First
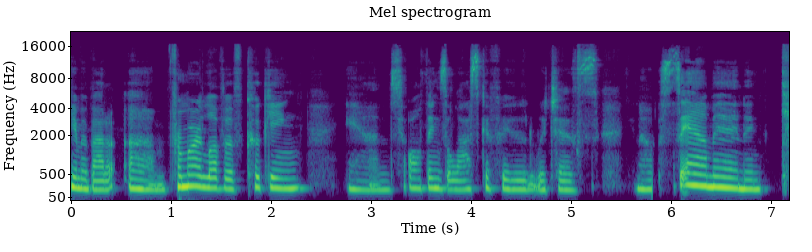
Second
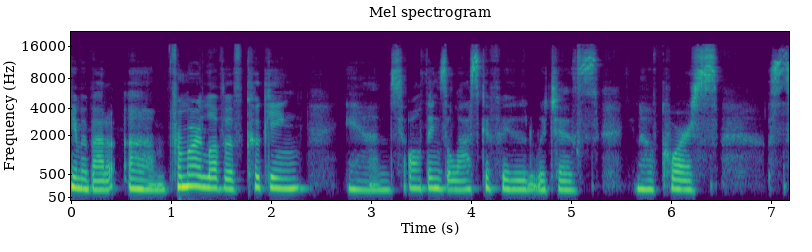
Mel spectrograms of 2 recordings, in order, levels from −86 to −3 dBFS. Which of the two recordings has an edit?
first; 1 cut; at 5.8 s

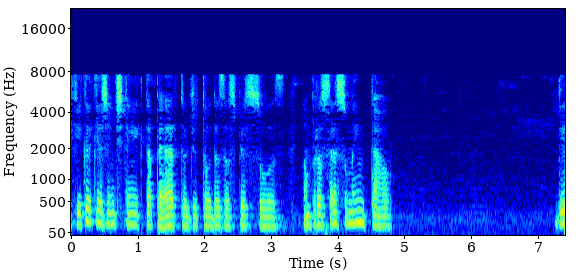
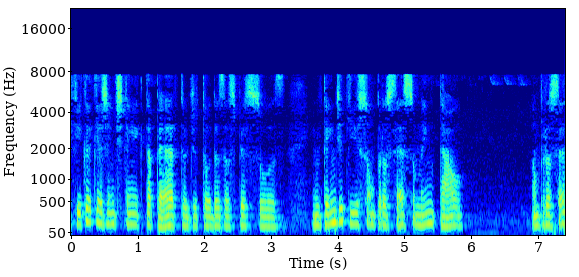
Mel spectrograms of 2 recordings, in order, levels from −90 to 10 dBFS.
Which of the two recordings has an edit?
first; 1 cut; at 3.3 s

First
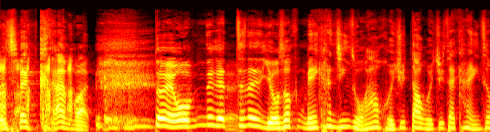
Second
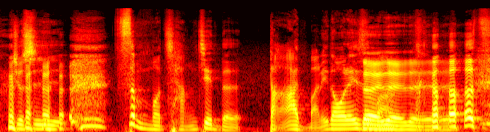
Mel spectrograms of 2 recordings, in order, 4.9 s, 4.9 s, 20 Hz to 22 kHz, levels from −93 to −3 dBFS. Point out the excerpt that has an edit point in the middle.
second; 1 cut; at 1.1 s

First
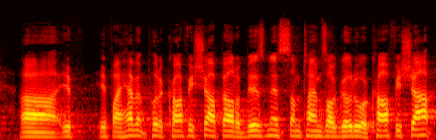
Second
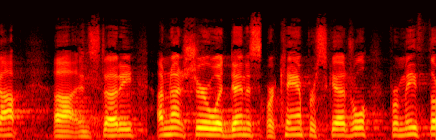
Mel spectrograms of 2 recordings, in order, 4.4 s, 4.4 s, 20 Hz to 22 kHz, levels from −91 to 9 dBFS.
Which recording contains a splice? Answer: second; 2 cuts; at 1.5 s, 2.6 s

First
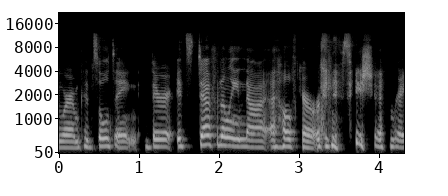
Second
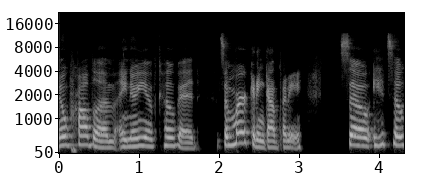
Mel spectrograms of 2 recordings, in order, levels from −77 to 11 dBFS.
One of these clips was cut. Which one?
second; 1 cut; at 2.0 s

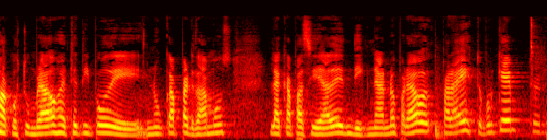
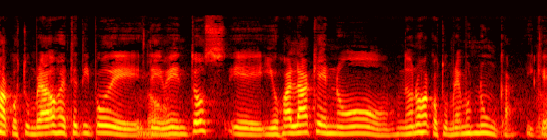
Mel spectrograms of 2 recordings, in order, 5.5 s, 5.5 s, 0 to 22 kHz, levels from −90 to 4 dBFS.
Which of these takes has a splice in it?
first; 1 cut; at 1.5 s

